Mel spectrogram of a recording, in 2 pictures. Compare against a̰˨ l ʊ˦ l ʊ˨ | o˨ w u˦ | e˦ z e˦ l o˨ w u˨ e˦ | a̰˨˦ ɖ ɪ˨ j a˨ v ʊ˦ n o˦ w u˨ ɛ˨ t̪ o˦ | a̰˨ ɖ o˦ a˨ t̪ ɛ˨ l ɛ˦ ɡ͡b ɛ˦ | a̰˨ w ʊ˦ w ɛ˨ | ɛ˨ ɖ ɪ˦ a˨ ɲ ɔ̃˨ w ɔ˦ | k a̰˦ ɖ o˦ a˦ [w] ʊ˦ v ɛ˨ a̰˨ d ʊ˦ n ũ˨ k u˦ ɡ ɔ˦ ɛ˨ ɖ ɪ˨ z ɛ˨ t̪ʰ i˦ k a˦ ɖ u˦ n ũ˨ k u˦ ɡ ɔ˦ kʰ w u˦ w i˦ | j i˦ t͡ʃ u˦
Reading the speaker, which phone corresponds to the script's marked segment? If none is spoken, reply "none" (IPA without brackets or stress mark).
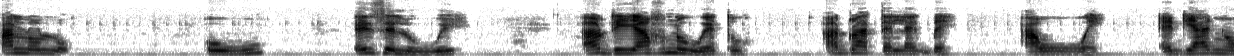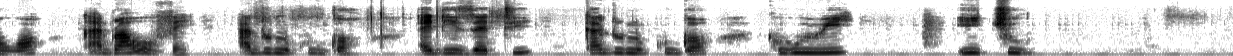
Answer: w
